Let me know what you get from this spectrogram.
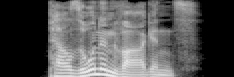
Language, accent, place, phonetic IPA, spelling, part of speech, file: German, Germany, Berlin, [pɛʁˈzoːnənˌvaːɡn̩s], Personenwagens, noun, De-Personenwagens.ogg
- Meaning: genitive singular of Personenwagen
